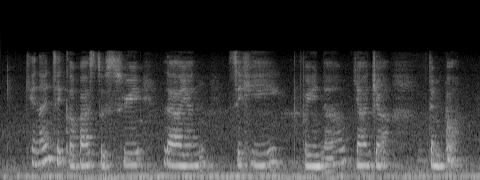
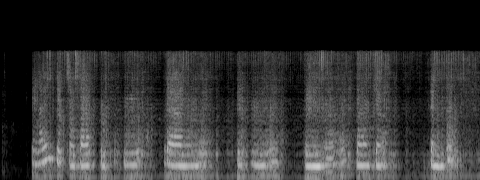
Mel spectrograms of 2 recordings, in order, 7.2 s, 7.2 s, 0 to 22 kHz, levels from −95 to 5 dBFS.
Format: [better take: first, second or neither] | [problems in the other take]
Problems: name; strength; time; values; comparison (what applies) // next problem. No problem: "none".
first | noise reduction (neural mask model RNNoise)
